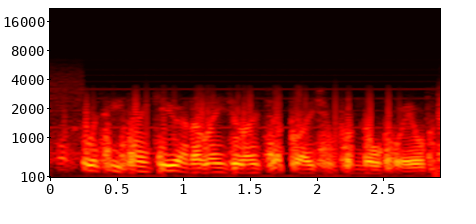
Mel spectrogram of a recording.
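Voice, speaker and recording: A man's voice: lowish voice, fast talker. A male air traffic controller giving clipped, businesslike procedural instructions over an aircraft radio. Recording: tinny, noisy aircraft radio.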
